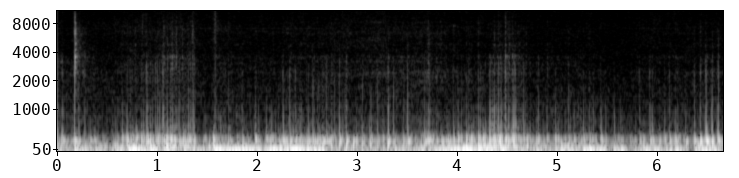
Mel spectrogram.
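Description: Long teal acrylic nails on the fingertips of both hands scratch the hollow domed metal mesh grille of a large black USB condenser microphone, the only object touched. The result is a dense, continuous, low rumbling scrape, almost purr-like, full of quick crackling ticks, with a few brief quieter gaps between strokes.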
